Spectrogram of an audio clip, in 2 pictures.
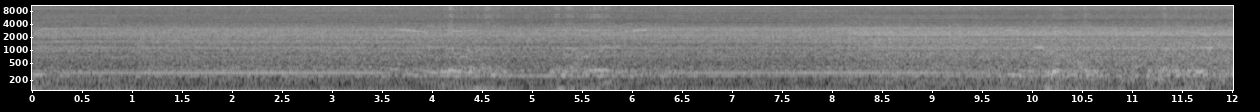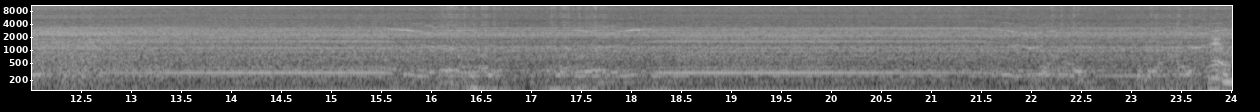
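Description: Creality Ender 3 Pro 3D printer running a print: its stepper motors hum in steady tones for several seconds at a time as the print head traces long passes, with brief pitch glides where each pass ends and turns. The hotend fan's steady hiss sits underneath.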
